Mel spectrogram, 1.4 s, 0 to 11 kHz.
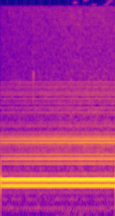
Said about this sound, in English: When you press the operator button, you should hear an annoying dial tone. Well, yeah, I got a rotary dial phone here from 1970 or so.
